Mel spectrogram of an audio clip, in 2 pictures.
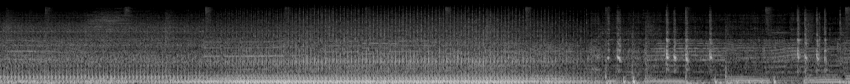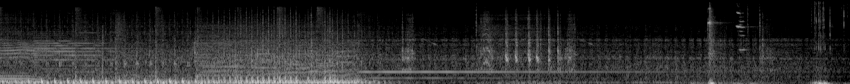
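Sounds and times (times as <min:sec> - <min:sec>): motorcycle engine running: 0:00.0 - 0:17.0
sharp clicks: 0:15.6 - 0:17.0.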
